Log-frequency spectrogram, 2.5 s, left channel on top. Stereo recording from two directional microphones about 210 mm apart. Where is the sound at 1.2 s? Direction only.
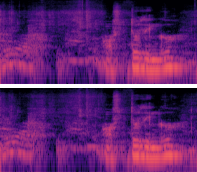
5° right (ahead or behind).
